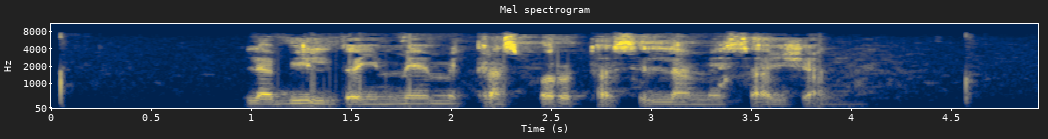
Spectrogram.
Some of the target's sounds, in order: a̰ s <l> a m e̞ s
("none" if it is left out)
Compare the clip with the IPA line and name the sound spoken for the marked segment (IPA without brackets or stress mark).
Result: l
